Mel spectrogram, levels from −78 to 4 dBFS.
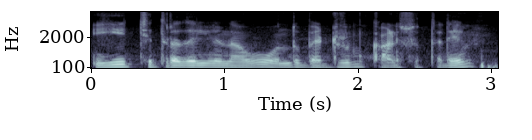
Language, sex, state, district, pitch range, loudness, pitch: Kannada, male, Karnataka, Koppal, 105-130 Hz, -18 LUFS, 115 Hz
